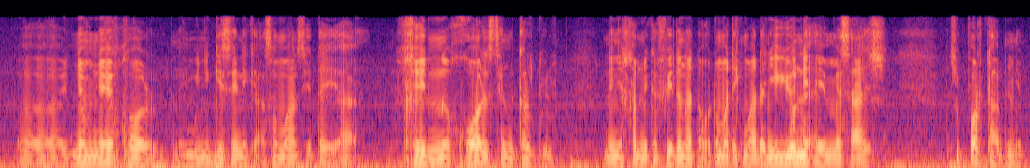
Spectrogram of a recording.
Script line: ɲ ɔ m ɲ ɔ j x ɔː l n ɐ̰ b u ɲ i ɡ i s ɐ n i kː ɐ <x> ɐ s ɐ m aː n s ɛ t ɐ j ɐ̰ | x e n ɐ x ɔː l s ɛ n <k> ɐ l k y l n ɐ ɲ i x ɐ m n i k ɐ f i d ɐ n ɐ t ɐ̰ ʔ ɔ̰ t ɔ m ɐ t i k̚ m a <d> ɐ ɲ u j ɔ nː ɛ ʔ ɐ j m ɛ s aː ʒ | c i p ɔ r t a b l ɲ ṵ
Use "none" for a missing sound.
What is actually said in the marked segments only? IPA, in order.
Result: none, k, d

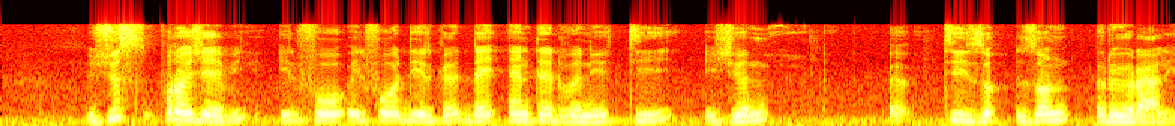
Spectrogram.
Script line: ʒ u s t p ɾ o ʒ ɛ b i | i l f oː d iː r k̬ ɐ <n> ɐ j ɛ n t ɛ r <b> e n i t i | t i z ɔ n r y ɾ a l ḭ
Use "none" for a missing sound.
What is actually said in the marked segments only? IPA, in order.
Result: d, v

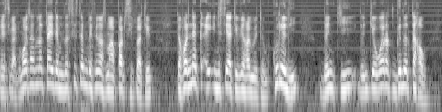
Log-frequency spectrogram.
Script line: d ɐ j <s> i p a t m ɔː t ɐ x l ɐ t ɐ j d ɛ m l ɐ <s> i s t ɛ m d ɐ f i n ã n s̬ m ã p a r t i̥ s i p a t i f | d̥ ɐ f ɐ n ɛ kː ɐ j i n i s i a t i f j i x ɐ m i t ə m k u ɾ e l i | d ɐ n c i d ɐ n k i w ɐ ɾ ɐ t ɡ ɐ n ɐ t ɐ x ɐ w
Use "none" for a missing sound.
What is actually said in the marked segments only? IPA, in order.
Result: s, s

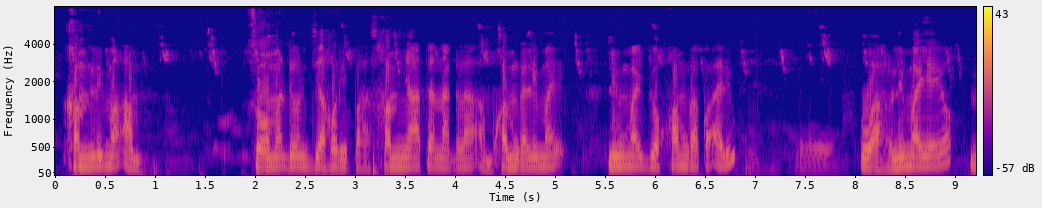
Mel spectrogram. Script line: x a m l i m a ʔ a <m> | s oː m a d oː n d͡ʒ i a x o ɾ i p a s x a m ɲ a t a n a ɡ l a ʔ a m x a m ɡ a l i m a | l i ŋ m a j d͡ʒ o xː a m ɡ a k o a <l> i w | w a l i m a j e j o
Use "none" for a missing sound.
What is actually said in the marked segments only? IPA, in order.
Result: m, l

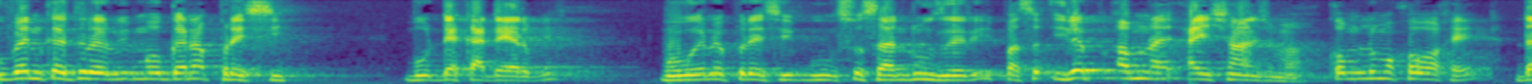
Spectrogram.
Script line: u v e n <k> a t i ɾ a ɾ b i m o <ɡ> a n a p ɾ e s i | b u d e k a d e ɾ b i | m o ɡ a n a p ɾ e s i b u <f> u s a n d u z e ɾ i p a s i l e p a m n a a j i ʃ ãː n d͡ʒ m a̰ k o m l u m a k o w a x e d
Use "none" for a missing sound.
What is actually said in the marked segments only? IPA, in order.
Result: k, ɡ, s

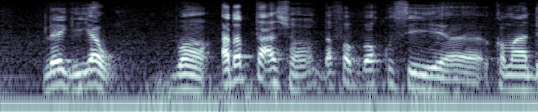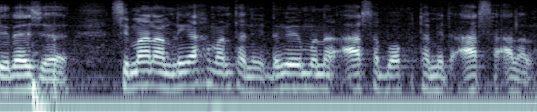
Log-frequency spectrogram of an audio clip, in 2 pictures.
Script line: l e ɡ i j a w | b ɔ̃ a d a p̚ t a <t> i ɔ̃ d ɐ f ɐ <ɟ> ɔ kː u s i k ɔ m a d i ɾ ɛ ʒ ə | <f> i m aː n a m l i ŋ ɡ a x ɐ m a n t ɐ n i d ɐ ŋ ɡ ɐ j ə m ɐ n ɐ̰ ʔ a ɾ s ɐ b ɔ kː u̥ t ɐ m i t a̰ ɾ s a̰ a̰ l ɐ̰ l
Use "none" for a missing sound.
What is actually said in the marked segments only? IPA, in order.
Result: s, b, s

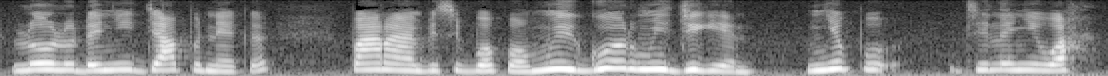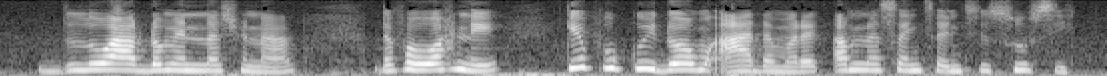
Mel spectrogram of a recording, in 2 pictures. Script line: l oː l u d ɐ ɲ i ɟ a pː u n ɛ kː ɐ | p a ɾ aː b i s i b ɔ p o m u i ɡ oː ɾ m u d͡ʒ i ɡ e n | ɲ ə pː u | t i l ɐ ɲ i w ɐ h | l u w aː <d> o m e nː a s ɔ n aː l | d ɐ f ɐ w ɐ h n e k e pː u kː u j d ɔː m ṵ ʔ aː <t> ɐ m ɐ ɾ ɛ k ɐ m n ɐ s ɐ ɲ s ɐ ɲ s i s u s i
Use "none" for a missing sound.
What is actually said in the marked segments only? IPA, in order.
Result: d, d

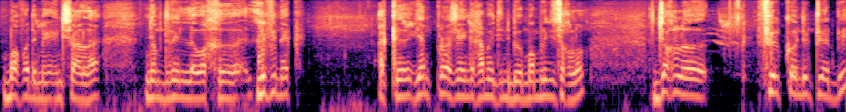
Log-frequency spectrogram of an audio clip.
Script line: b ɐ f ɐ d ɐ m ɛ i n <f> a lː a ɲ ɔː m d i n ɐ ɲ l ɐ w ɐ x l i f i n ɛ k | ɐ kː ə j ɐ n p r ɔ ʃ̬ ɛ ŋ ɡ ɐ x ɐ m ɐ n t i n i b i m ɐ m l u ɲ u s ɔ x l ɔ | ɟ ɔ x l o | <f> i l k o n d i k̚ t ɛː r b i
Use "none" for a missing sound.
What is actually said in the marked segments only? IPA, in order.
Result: ʃ, f

